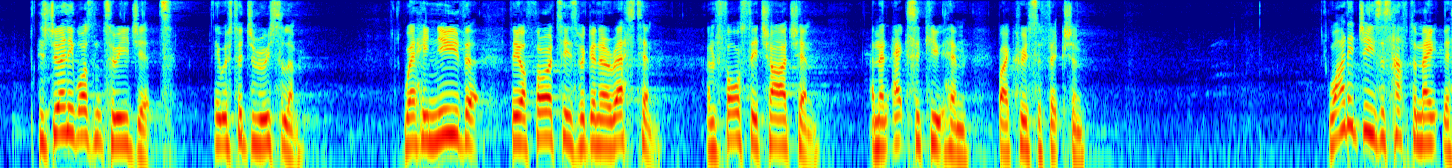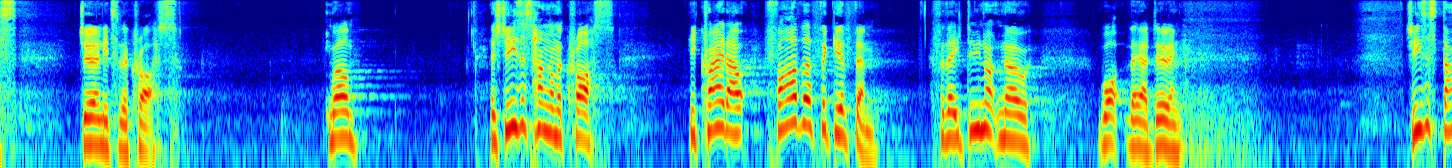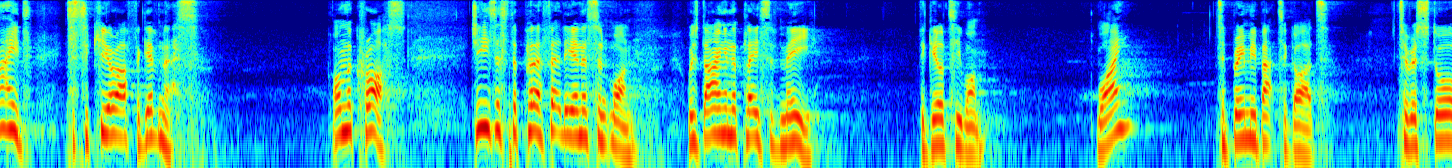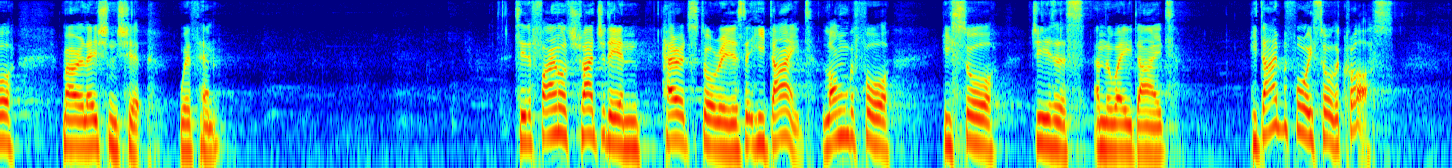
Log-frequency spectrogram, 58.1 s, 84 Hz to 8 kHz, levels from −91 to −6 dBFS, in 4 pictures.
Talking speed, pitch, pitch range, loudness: 130 wpm, 165 Hz, 140-195 Hz, -22 LUFS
